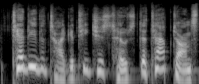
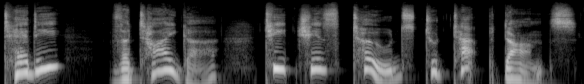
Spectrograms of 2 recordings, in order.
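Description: First: The sentence is said at a very fast speed. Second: The sentence is said at a moderate speed.

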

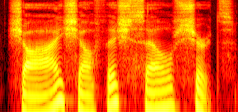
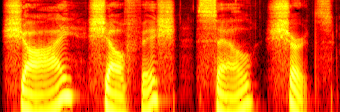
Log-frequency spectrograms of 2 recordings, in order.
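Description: First: The phrase is said at a fast pace. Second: The phrase is said at a moderate pace.

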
